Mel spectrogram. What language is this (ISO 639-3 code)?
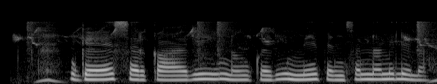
bho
